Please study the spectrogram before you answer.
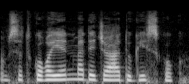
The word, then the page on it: enmateja'toq: Mi'gmaq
